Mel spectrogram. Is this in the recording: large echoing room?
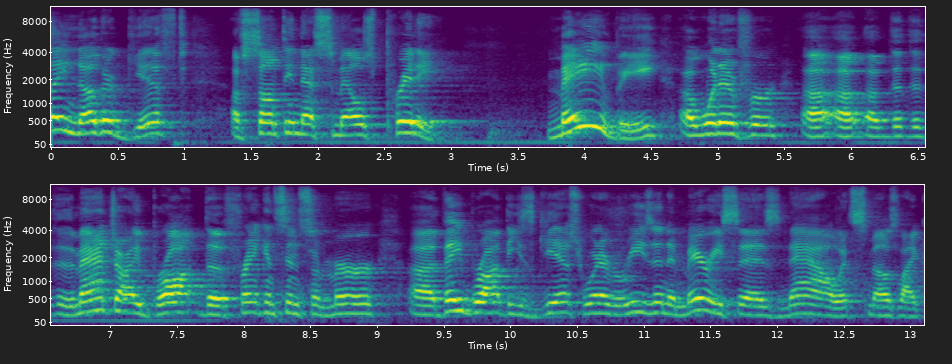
yes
